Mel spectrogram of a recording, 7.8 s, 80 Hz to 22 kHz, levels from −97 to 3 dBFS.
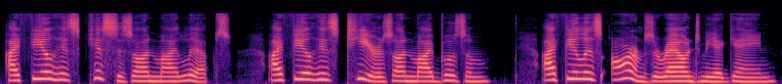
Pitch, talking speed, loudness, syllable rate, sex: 240 Hz, 160 wpm, -19 LUFS, 3.6 syllables/s, female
